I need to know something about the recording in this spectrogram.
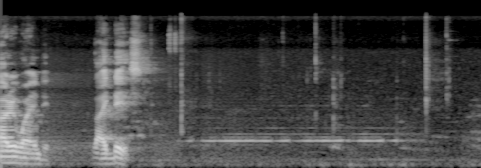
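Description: Small plastic connectors click and tap as wires are handled.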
